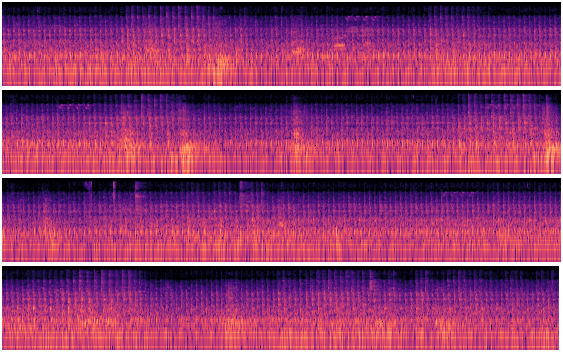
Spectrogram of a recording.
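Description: A tractor engine chugs steadily close by.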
